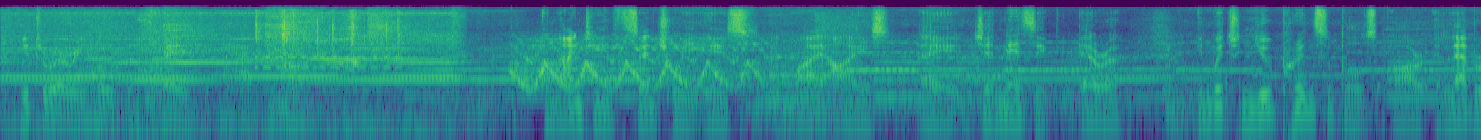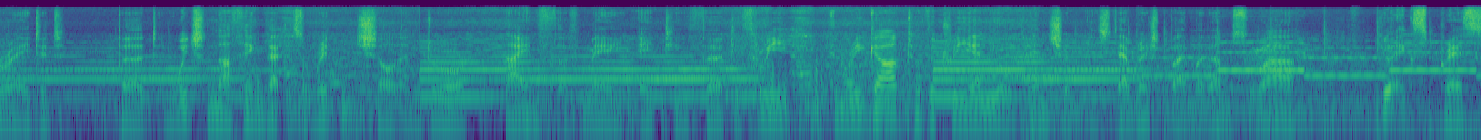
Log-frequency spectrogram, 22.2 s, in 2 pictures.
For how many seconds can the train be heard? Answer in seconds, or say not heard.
17 s.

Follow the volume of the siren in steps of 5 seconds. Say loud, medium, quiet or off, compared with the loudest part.
loud, medium, quiet, medium, medium.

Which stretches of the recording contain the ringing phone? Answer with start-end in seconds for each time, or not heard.
1.9-3.1.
